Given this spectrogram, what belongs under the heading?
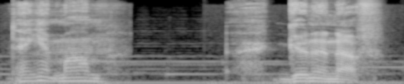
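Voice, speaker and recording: A man voicing an earnest, awkward, stammering young man in an animated fan series. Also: mid-range voice, normal speed, close to an everyday voice. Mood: awkward, flustered. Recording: background music under the voice.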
